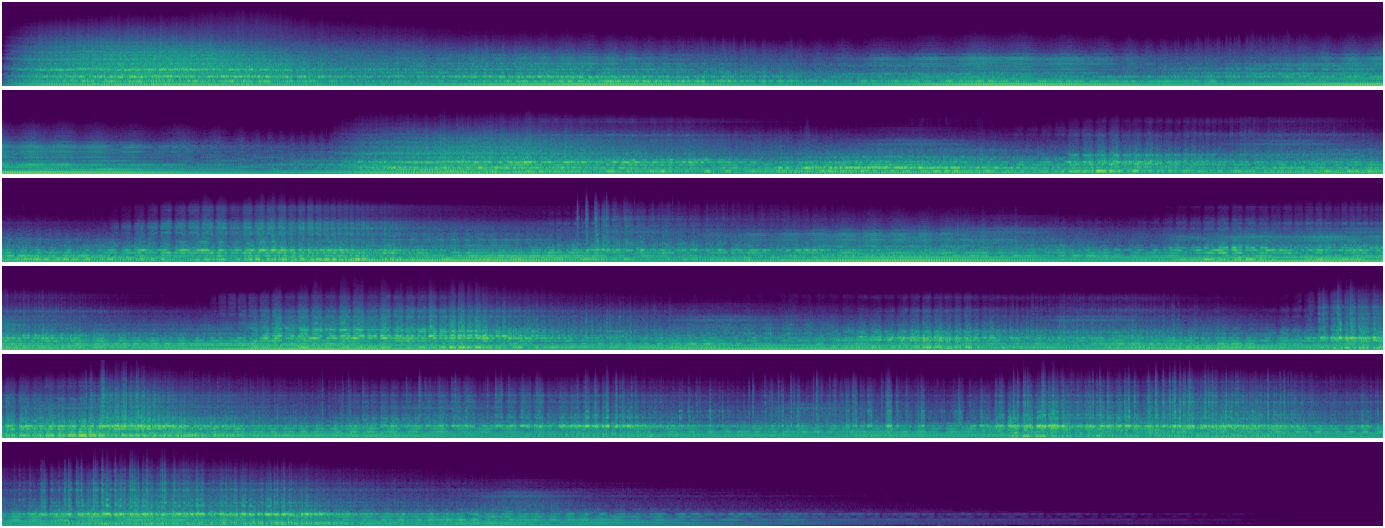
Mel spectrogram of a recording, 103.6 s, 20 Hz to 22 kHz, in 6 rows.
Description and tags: moaning monks
Processed french horn sounds and drone combined with a ringmodulated and waveshaped singing monk whom I recorded in a temple in Taiwan. Produced with Absynth 4 in Logic 8.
